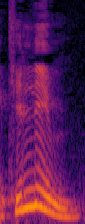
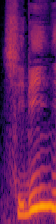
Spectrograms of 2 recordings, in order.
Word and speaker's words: 지린: 이 줘 그 다음에 길림 지린 이라고 하죠 중국 발음으로 지린 성 을 포함하는 만주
